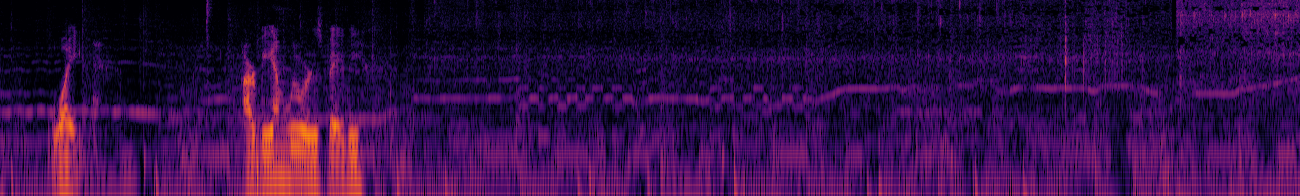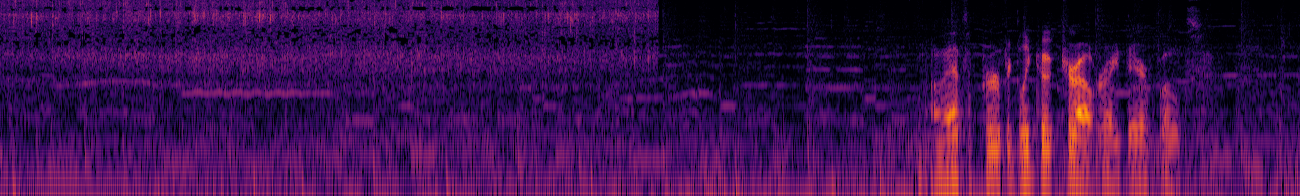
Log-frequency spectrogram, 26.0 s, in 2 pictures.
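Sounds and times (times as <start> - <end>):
fish frying in a pan: 4.2 - 19.6.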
